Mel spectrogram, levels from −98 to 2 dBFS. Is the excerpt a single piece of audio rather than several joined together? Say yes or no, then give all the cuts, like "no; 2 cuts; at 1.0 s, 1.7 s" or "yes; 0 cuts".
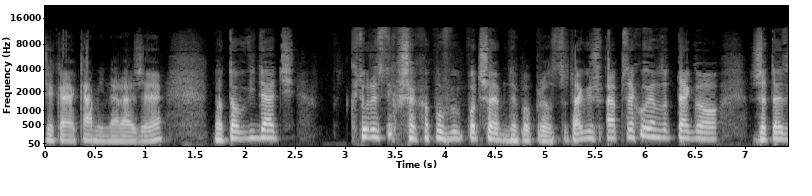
yes; 0 cuts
